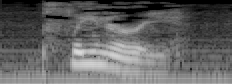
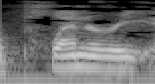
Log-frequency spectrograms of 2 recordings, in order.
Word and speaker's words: plenary: And plenary inspiration or plenary inspiration. I've heard it pronounced both ways, but it's spelled P-L-E-N-A-R-Y. So verbal inspiration and plenary inspiration. Plenary, that sounds right, doesn't it? Yeah, I've heard it plenary.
